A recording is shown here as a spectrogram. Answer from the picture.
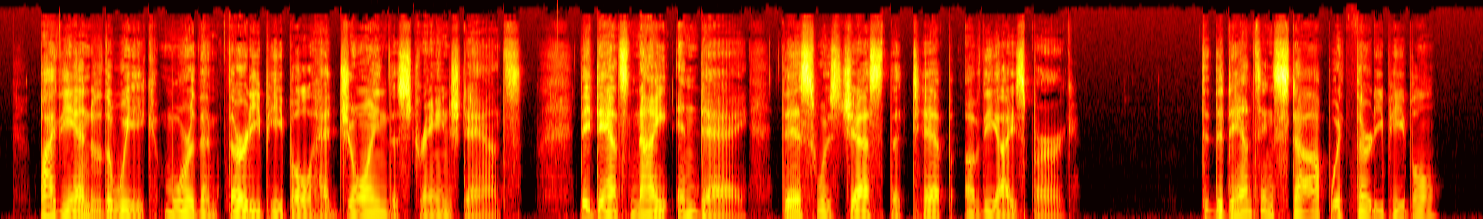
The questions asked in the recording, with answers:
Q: Did the dancing stop with 30 people?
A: No, the dancing didn't stop with 30 people.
